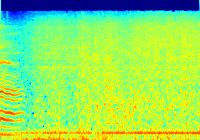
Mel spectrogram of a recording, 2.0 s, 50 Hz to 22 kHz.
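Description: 2005 Yamaha YZF-R6's 600cc inline-four engine cruising at a steady freeway speed of about 70 mph, holding one steady note, with wind and road rumble.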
